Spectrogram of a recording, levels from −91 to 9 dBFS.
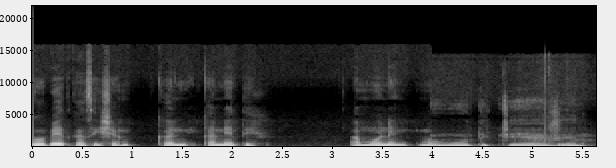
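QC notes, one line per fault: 3.98–5.65 s, section at the wrong speed: after "amun en" the speech drops to 0.684x speed and about seven semitones lower, likely from playback on a mismatched clock.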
